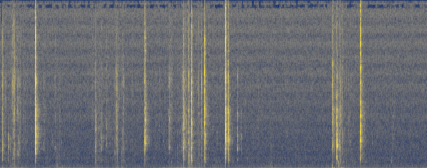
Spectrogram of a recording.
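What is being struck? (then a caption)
Glycerin soap bar cut with a metal blade. A solid translucent glycerin soap bar held in hand is sliced with a metal blade. Short, sharp, bright clicks and crisp scraping snaps stand out over a steady low rumble, each cut dying away almost instantly.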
